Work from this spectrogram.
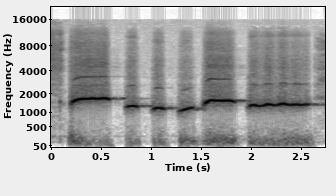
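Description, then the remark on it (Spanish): A person whistles a short tune imitating the same tune their father always whistled, several clear, sustained notes, rising and falling with brief gaps between phrases, fairly loud, with no talking over it. “Pero cuando yo lo escuchaba silbar, todo estaba bien en casa. Papá siempre silbaba lo mismo.”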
